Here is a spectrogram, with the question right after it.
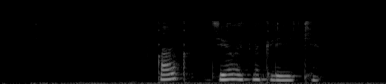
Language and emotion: Russian, neutral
